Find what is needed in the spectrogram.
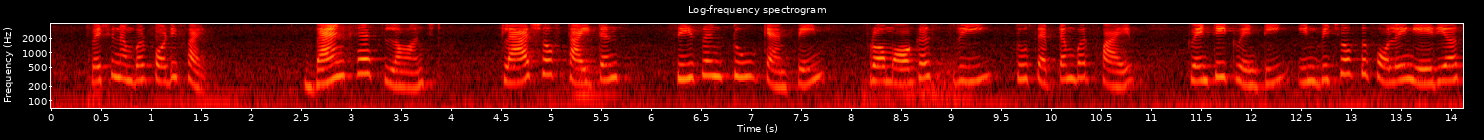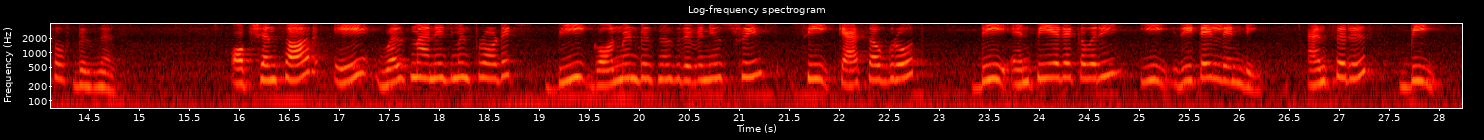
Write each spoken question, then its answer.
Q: Bank has launched Clash of Titans Season 2 campaign from August 3 to September 5, 2020 in which of the following areas of business?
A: Answer is B.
